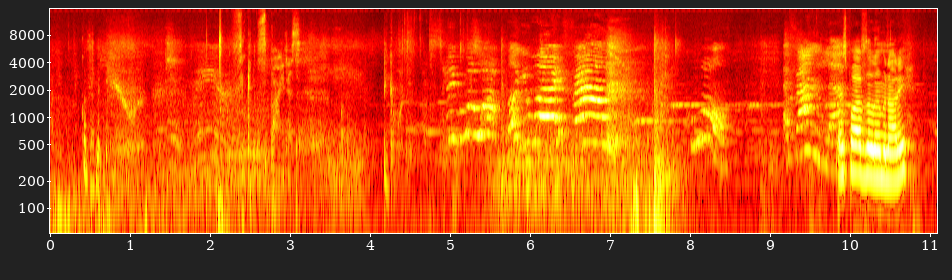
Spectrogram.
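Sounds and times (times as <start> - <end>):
person whispering: 0.4 - 4.8.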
